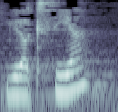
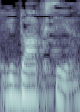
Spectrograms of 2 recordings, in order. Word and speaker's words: Eudoxia: I've heard her name pronounced Eudoxia, but I've learned it Eudoxia, so I'm going to pronounce it that way, please.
